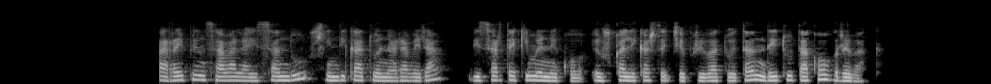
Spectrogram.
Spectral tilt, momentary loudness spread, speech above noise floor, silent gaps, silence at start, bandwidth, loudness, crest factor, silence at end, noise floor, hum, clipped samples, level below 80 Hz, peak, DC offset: -6 dB/octave; 6 LU; over 69 dB; none; 1.6 s; 8 kHz; -22 LUFS; 20 dB; 1.1 s; under -90 dBFS; none; under 0.1%; -60 dBFS; -4 dBFS; under 0.1%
